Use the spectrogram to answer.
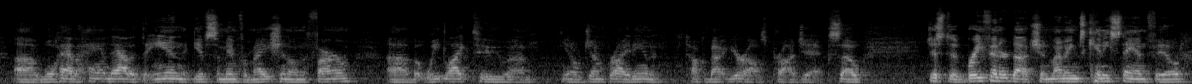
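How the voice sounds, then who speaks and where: Speaking in a Kentucky accent at a moderate pace, the voice stays monotone and flat, with audible room echo. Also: man, medium pitch for a man. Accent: Kentucky Southern. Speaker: architect presenting to school board. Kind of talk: presentation pitch. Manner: loud; hesitant fillers.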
